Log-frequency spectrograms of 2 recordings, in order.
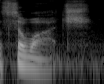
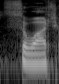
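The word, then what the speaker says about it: Saguache: Like, I love when people, like, we have a town in Colorado called Sawatch. And it's, you know, spelled like S-A-G-U-C-H-E. Like, Saguche. Sawatch, Colorado.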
